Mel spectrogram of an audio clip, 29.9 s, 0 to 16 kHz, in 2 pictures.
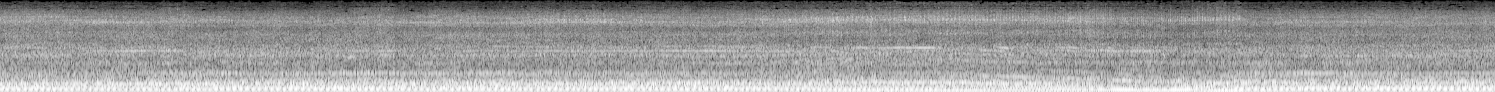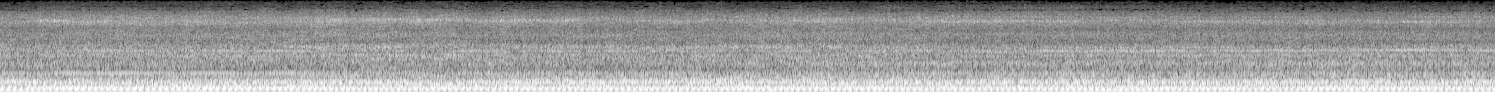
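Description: John Deere 1025R compact tractor's three-cylinder diesel engine running steadily while the tractor is driven. About ten to twelve seconds in, a sweep falls in pitch and then snaps back up.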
